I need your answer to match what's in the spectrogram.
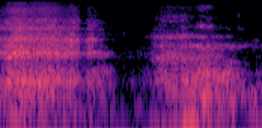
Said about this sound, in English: He gasped.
